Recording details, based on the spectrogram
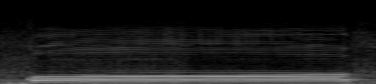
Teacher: फिर उसके बाद काफ यह जबान यह हलक जबान की जड़ों से निकलता है। इसको जबान की जड़ों से अदा किया जाएगा · پھر اس کے بعد قاف، یہ حلق زبان کی جڑوں سے نکلتا ہے، اس کو زبان کی جڑوں سے ادا کیا جائے گا، جیسے قاف۔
